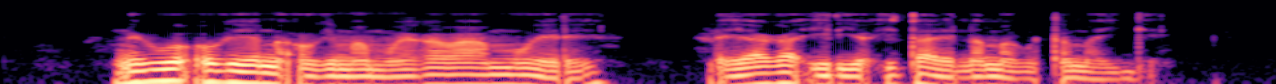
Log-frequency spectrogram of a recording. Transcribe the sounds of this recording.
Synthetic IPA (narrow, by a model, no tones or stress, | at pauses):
neɣwoʔoɣeːna̰ʔoɣimamweɣaβamweɾe | lḛjaɣaʔiɾijoʔitaɾenamaɣutamaiɡe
